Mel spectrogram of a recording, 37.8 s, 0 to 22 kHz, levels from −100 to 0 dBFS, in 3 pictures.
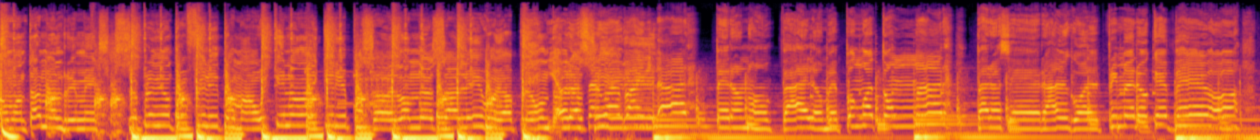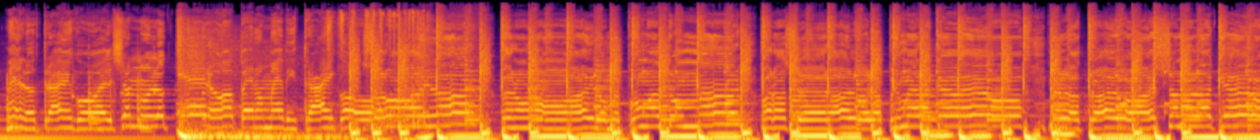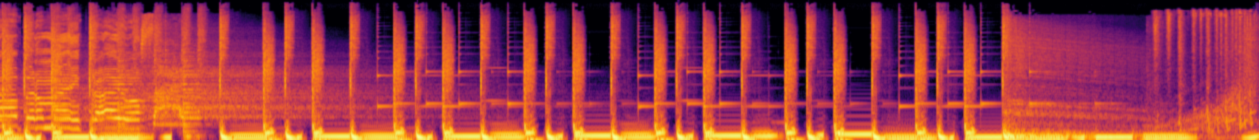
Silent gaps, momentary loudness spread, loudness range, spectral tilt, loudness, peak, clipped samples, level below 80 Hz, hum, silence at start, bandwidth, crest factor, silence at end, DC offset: none; 5 LU; 3 LU; -4 dB/octave; -10 LUFS; 0 dBFS; under 0.1%; -12 dBFS; none; 0 s; over 20 kHz; 10 dB; 0 s; under 0.1%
